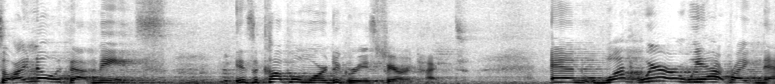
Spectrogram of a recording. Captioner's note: laughter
